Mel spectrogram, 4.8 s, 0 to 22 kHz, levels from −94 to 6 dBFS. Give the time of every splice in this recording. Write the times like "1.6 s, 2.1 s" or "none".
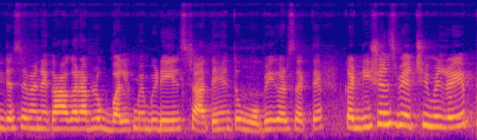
3.2 s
